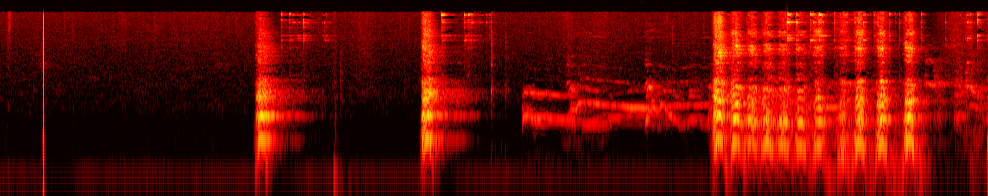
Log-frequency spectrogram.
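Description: A German Shepherd gives two deep, sharp barks, then a wavering whine and a run of rhythmic howling barks.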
